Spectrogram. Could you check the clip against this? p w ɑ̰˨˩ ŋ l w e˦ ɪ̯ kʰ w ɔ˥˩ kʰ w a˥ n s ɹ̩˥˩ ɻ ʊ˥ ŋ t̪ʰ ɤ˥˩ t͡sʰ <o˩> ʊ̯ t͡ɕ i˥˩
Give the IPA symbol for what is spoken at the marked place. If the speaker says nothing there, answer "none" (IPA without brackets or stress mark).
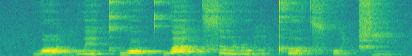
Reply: o˩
